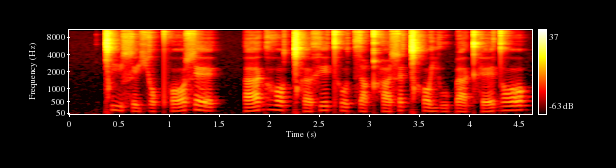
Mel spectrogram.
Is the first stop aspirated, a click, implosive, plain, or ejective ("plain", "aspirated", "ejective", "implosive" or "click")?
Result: click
